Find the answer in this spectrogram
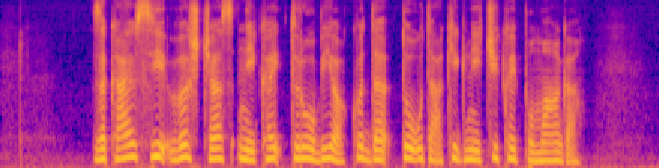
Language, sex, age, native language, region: Slovenian, female, 50-59, Slovenian, Central Slovenia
